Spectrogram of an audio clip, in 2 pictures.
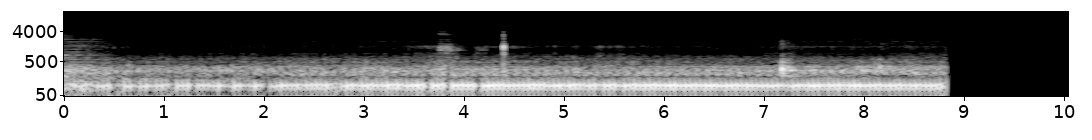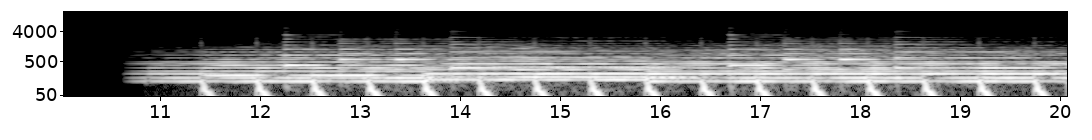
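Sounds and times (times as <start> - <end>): motorcycle engine running: 0.0 - 8.8.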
